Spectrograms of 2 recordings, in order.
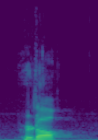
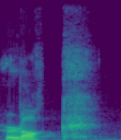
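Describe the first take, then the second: First: Rock with the K held silent; Thai style. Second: Rock with a released K; English take; English style. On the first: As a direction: close rock at the back with no K. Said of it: "but Thai, they say". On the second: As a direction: let the K of rock sound. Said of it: "English would be like". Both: Shown as a demonstration.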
